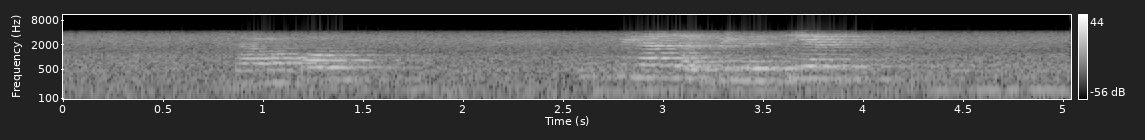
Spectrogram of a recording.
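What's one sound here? A young woman speaks calmly.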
